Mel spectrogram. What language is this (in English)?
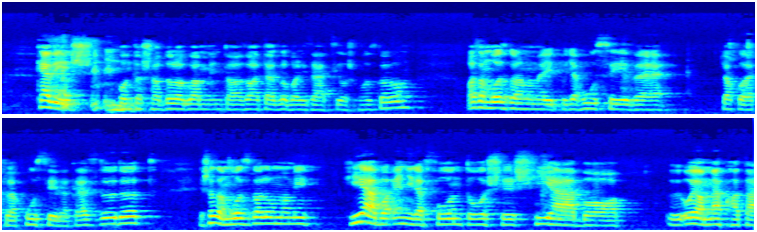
Hungarian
